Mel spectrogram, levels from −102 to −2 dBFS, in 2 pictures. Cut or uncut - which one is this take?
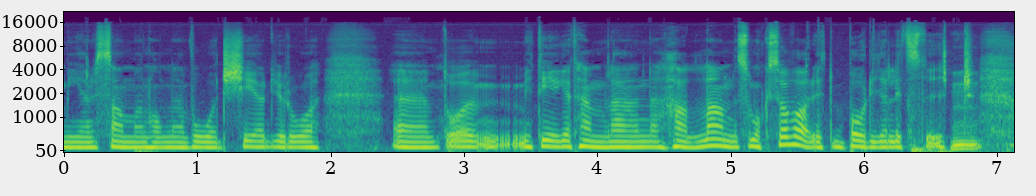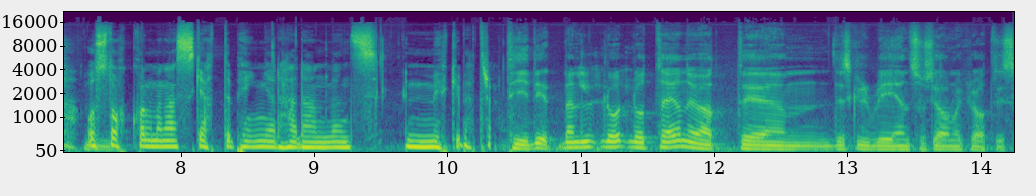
cut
